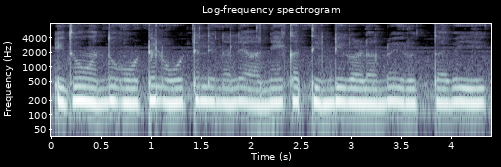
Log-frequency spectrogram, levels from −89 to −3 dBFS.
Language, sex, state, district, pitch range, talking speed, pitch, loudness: Kannada, male, Karnataka, Raichur, 175-185 Hz, 120 wpm, 180 Hz, -15 LUFS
